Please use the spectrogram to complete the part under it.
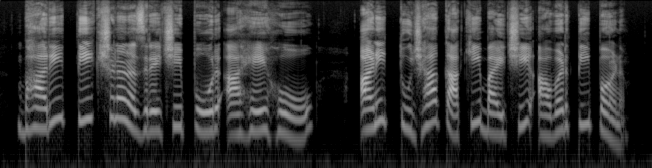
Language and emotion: Marathi, neutral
